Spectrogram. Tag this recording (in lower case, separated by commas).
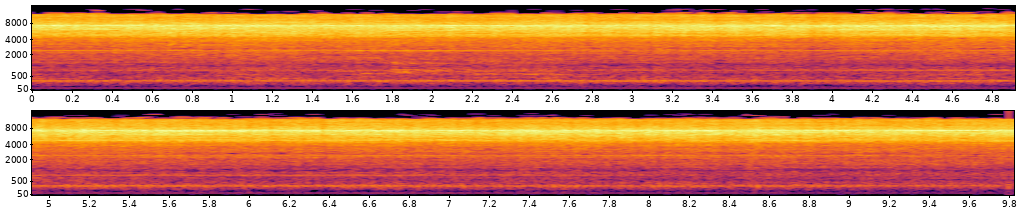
inside a small room, speech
